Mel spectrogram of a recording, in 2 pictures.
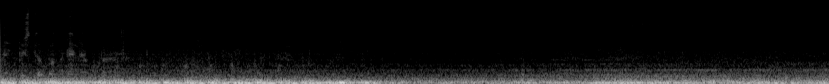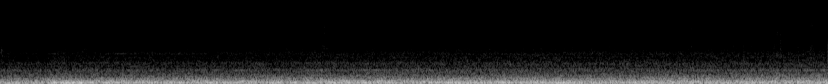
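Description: Steady low road and engine rumble inside the cabin of a moving car, easing off briefly about four seconds in before returning.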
